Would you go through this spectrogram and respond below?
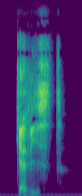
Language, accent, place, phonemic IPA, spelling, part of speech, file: French, France, Lyon, /ka.vist/, caviste, noun, LL-Q150 (fra)-caviste.wav
- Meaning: cellarman (person in charge of a wine cellar)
